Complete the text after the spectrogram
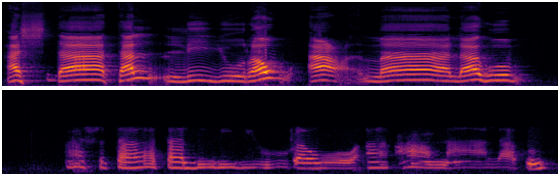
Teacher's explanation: রাও এন্ডে দি ওয়াও শোনা যাইতো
